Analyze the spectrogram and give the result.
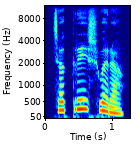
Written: ಚಕ್ರೇಶ್ವರ

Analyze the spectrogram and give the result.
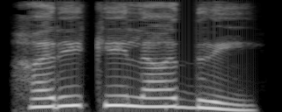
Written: ಹರಿಕೀಲಾದ್ರಿ

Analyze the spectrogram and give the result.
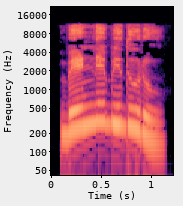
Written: ಬೆಣ್ಣೆಬಿದುರು

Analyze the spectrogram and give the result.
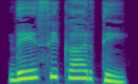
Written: ದೇಸೆಗಾರ್ತಿ

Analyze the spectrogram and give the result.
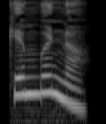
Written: ಕೆಂಬೊನ್

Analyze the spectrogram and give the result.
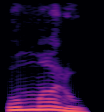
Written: ಒಮ್ಮಾರು

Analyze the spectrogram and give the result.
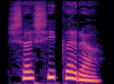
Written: ಶಶಿಕರ

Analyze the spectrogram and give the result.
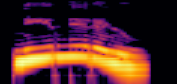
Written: ನೀರುನೇರಳೆ

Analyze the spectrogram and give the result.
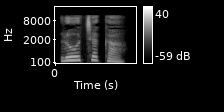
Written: ರುಚಕ

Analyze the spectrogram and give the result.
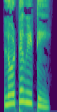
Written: ಲೊಟವಿಟಿ

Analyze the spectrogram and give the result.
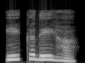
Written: ಏಕದೇಹ

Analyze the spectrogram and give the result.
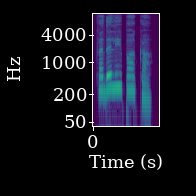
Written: ಕದಲೀಪಾಕ

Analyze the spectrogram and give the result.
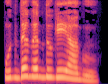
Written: ಉದ್ದಗದ್ದುಗೆಯಾಗು

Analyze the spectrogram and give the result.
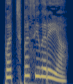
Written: ಪಚ್ಚಪಸಿವರೆಯ

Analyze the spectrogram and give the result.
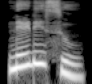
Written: ನಟಿಸು

